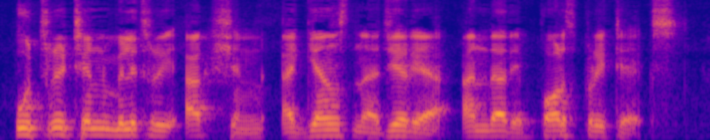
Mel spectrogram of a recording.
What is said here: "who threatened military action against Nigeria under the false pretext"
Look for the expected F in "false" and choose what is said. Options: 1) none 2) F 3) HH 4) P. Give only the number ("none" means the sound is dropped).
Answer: 4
